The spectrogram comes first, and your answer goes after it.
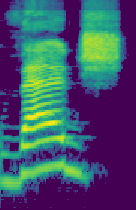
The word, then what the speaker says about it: vegetables: as well vegetables yes it's not veg vegetables V there that second e is not not there so v v so that t for tubles and notice it's not tables you know that you know that it's t so that that a sound is the unstressed so it's uh veg so repeat after me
